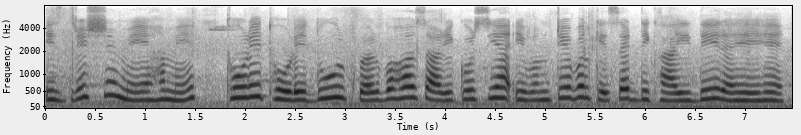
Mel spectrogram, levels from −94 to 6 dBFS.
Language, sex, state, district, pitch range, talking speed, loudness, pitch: Hindi, female, Jharkhand, Ranchi, 240-305 Hz, 150 wpm, -14 LUFS, 260 Hz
